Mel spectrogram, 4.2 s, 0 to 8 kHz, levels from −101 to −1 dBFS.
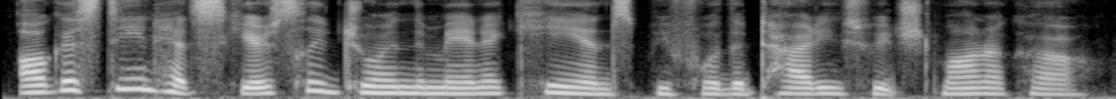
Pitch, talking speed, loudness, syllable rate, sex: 190 Hz, 160 wpm, -20 LUFS, 6.3 syllables/s, female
